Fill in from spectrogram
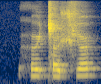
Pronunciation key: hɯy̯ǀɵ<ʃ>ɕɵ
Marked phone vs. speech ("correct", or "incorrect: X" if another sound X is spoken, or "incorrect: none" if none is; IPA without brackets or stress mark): correct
